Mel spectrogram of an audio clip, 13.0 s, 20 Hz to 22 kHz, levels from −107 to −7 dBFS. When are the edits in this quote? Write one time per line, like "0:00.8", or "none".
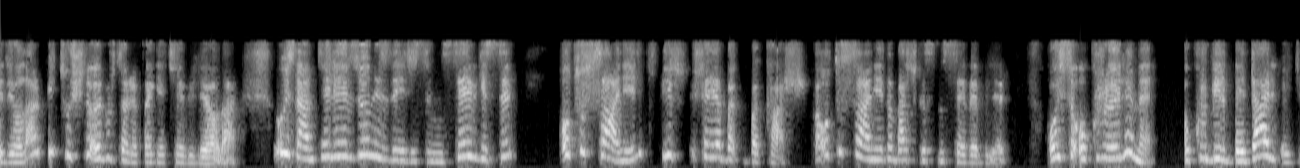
none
